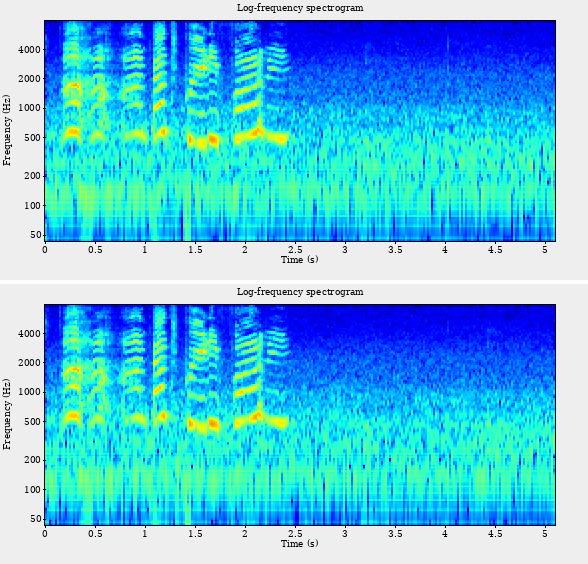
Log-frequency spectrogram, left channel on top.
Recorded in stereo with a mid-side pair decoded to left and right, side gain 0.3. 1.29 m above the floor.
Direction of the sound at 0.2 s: Straight ahead.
